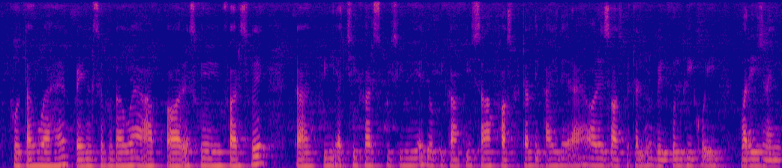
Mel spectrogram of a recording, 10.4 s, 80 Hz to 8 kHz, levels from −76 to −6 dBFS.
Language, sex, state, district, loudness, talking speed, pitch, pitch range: Hindi, male, Uttar Pradesh, Budaun, -38 LUFS, 210 wpm, 120 Hz, 115-125 Hz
